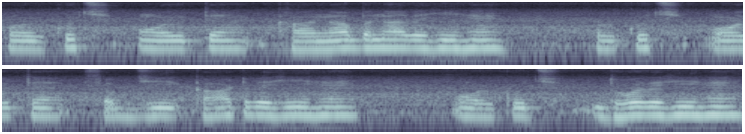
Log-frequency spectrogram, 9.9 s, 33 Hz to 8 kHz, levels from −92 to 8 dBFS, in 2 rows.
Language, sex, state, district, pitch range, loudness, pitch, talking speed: Hindi, male, Rajasthan, Bikaner, 135-150 Hz, -18 LUFS, 145 Hz, 115 wpm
